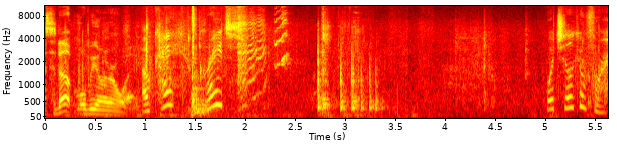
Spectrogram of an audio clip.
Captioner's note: creaking sound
